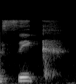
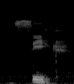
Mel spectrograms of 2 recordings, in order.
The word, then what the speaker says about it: Sikh: See, you anglicized your pronunciation also. I'm not saying this because I'm a Sikh. Sikh. – I don't know why I've done that, but I like saying Sikh instead of Sikh.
